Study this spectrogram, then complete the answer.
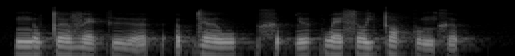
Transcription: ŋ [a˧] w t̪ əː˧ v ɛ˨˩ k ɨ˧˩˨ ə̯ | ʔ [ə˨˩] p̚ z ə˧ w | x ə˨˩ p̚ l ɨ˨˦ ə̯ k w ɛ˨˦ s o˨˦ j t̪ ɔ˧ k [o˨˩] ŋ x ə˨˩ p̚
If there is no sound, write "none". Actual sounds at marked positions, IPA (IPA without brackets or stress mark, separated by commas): ə˧, ə˦˥, o˨˩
